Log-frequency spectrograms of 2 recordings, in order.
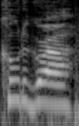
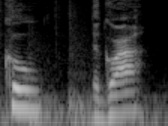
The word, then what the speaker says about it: coup de grâce: One, I wanted to start with the definition of coup de grace. It does say here that the P is silent.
